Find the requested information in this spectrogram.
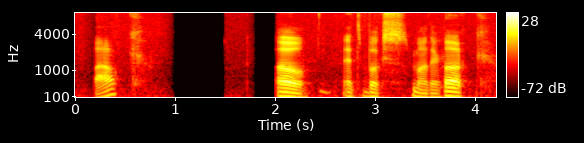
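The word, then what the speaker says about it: Bouc: oh that's books mother book right oh yeah black books yeah it's pronounced book that's right uh she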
